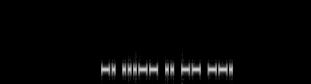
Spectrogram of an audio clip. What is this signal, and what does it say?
Morse code, heard as a keyed tone, about 39 wpm, 700 Hz. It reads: N3IMG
